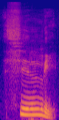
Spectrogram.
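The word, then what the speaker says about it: 心里: 마음속이라고 할 때 心里 이렇게 발음합니다. 这里那里哪里家里 하는 식으로 리자 경성으로 약하게 발음해요.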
